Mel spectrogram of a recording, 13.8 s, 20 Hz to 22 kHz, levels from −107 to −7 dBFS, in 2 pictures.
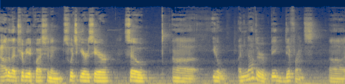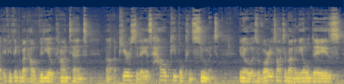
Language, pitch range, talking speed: English, 115-140 Hz, 185 wpm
